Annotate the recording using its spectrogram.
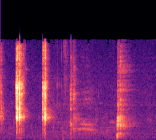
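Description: A few short sharp clicks and light taps, about four in two seconds with the last the strongest, from small hard makeup items being picked up and handled.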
